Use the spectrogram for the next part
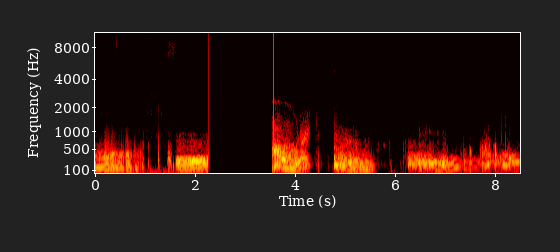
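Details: Low rumbling, gurgling bursts with brief gaps; stomach growling (borborygmi).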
